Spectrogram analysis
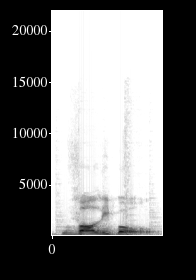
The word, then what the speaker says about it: volleyball: ฝรั่ง EP 34 วอลเลย์บอล แบบ UK เปลี่ยน ว แหวน เป็น ฟัน สั่น คอ Vall Bow เอา ปลาย ลิ้น แตะ เพดาน B เน้น พยางค์ แรก Volleyball แบบ US เปลี่ยน B เป็น ball volleyball รถ เข็น โชเล่ เถอะ เถอะ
